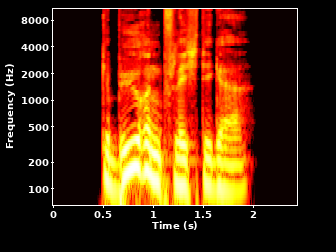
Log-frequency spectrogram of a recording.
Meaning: inflection of gebührenpflichtig: 1. strong/mixed nominative masculine singular 2. strong genitive/dative feminine singular 3. strong genitive plural
- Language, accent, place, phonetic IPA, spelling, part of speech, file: German, Germany, Berlin, [ɡəˈbyːʁənˌp͡flɪçtɪɡɐ], gebührenpflichtiger, adjective, De-gebührenpflichtiger.ogg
